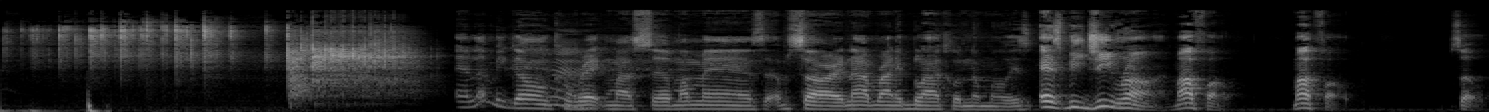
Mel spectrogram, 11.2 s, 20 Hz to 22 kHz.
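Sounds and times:
hard plastic dice shaken and tumbling across a table: 0.0 - 3.4
speech: 3.4 - 10.2, 10.9 - 11.1.

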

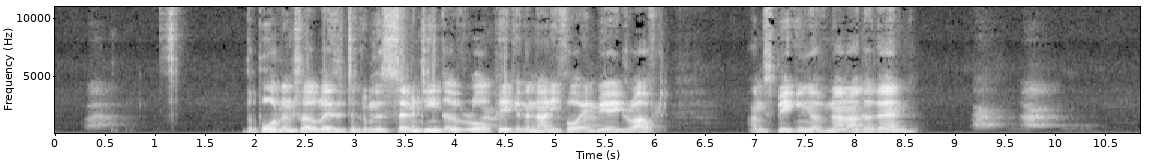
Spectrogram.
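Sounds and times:
low steady hum: 0.0 - 10.8
dog barking: 0.3 - 0.8, 4.3 - 4.6, 9.2 - 10.5
speech: 1.9 - 6.2, 6.9 - 8.6.

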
